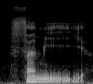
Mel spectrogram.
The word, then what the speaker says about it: familles: the plural form, les familles, okay? Remember, chien, singular form, chien, same pronunciation, but you put this S, okay? Final S, not pronounced. Famille, singular form. Famille, plural form. Same pronunciation, S, not pronounced, okay?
